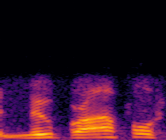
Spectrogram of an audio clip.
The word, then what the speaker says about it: New Braunfels: It's New Braunfels, Texas. – Okay, New Braunfels, Texas.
